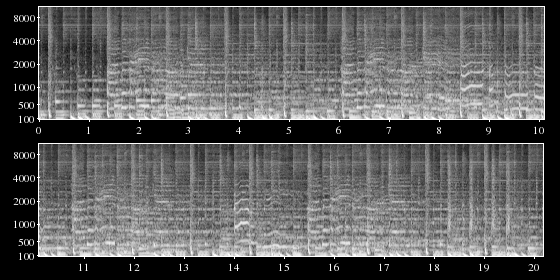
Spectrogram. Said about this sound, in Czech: napsal nový text a vytvořil neuvěřitelný kytarový riff. Jo. A je to, vole, stejně taneční věc, jako je ten remix, který jsme si pouštěli před chvilkou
